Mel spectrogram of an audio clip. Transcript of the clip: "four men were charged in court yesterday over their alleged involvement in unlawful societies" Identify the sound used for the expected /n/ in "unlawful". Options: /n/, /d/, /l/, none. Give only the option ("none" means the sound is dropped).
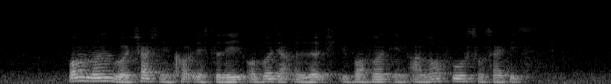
none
